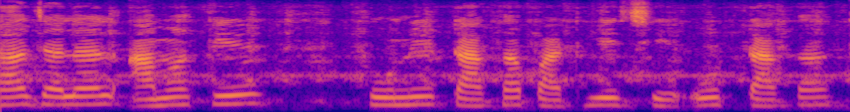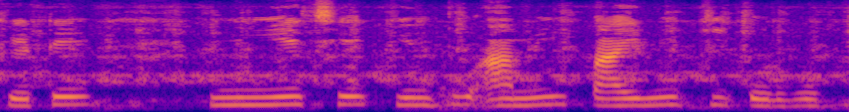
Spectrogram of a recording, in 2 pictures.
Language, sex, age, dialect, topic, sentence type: Bengali, female, 31-35, Standard Colloquial, banking, question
